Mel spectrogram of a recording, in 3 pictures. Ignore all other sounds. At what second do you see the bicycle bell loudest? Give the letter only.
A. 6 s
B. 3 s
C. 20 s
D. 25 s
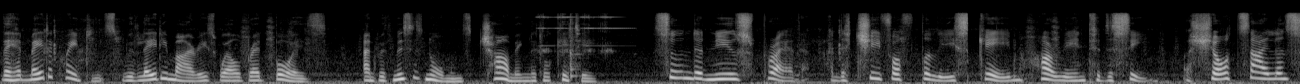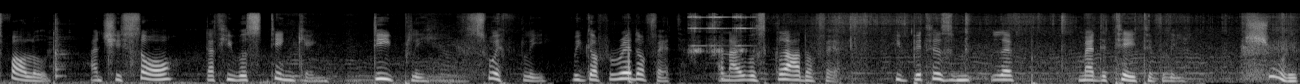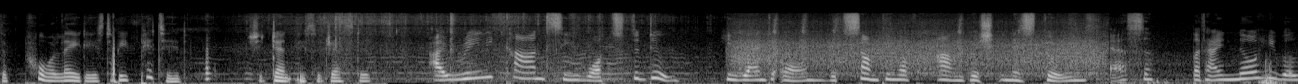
C.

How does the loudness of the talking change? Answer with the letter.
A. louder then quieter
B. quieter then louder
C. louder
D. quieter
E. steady
E.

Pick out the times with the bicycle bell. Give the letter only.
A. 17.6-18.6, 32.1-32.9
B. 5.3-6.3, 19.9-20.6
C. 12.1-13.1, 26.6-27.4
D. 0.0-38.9
B.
